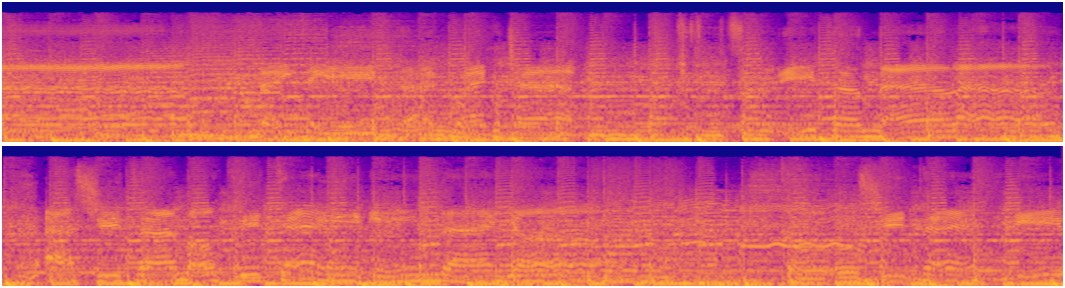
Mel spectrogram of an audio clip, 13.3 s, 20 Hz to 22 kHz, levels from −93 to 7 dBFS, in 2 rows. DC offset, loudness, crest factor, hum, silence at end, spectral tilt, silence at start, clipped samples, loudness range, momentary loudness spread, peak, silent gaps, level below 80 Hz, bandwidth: under 0.1%; -11 LUFS; 12 dB; none; 0 s; -4.5 dB/octave; 0 s; under 0.1%; 1 LU; 2 LU; 0 dBFS; none; -22 dBFS; 16.5 kHz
